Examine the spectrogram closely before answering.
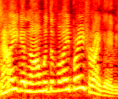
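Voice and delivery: high, hearty Irish husband; Murphy. Acted. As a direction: call down the phone as Murphy. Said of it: "He says".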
